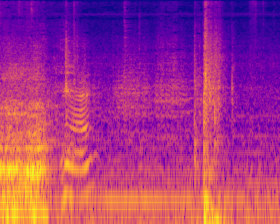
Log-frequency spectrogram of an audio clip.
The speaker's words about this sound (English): Damn, hit me with the door, bro.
